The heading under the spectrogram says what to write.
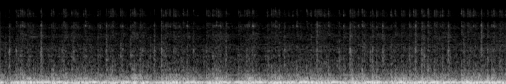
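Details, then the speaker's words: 1976 Dodge Dart Swinger with a 340 V8, after correcting the ignition advance setup: a deep, steady, even V8 idle with no misses or knocks; it now runs smoothly and healthy. "this is a good engine wow yeah there's the difference between a grumpy hunk of fairly drivable junk and a sweet running car"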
